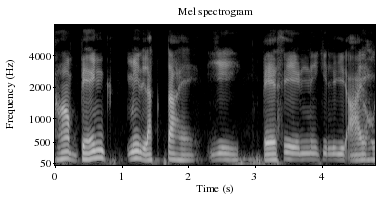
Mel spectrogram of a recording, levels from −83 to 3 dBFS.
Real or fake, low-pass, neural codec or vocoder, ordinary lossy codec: fake; 7.2 kHz; codec, 16 kHz, 4 kbps, X-Codec, HuBERT features, trained on LibriSpeech; none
